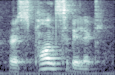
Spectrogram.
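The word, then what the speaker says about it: responsibility: तो अपने लहजे में हमारी ठीक है एक दूसरे को समझाने के लिए, but once you talk to your native clients you need to pronounce this word as रिस्पॉन्सिबिलिटी, रिस्पॉन्सिबिलिटी, रिस्पॉन्सिबिलिटी।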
